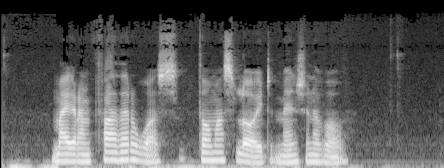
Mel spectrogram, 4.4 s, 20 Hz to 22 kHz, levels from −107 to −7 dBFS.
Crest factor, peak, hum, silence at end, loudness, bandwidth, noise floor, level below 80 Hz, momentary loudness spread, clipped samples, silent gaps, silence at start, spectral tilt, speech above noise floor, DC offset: 16 dB; 0 dBFS; none; 0.55 s; -16 LUFS; 12.5 kHz; -46 dBFS; -30 dBFS; 9 LU; under 0.1%; none; 0.05 s; -5.5 dB/octave; 30 dB; under 0.1%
